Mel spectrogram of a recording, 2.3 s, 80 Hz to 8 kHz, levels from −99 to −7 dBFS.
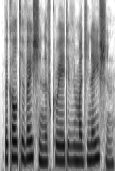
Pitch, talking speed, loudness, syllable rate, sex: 215 Hz, 130 wpm, -17 LUFS, 6.6 syllables/s, female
